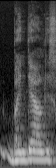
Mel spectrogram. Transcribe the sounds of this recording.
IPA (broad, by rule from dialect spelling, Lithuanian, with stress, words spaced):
bɐnʲˈdʲæːlˠɘs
